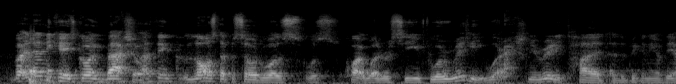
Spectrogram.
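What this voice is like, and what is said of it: Maltese accent. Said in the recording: “my Maltese accent ... you just have a really unique accent because you have... European tonalities ... You have the intonations of a mix of Arabic, Spanish, Italian”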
